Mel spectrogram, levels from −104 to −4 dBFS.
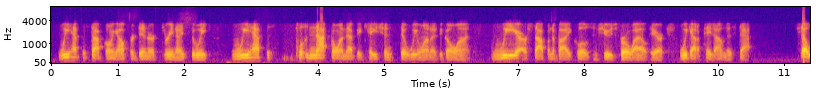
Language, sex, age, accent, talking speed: English, male, 50-69, American, 240 wpm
